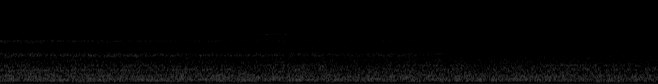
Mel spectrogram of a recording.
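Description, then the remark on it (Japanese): An out-of-service train departs from a station, with a steady roar of rolling noise and faint electric motor whines that fade as it moves off. No one speaks. “回送電車が発車します。ご注意ください。”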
